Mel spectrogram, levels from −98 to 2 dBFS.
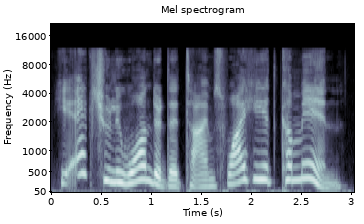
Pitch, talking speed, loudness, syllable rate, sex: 245 Hz, 200 wpm, -15 LUFS, 5.3 syllables/s, female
